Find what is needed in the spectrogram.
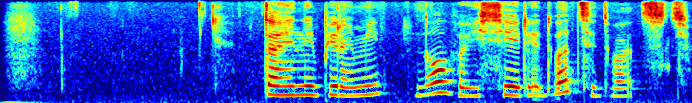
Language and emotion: Russian, sad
